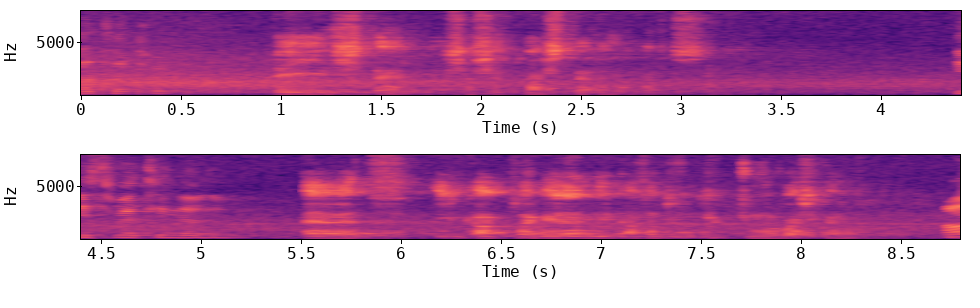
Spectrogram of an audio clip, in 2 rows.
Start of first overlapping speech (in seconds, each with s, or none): none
